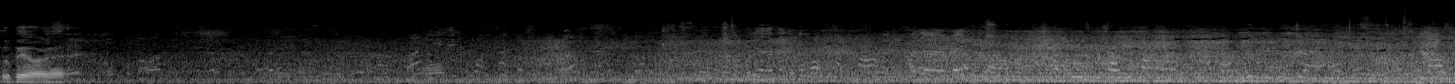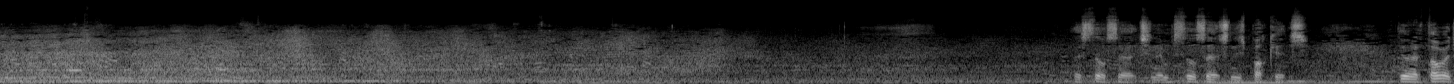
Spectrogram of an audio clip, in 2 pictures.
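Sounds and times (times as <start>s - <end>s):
engine drone: 1.0s - 29.0s.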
